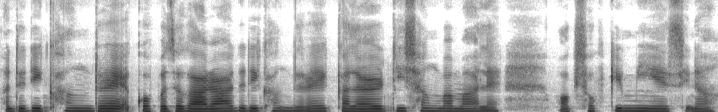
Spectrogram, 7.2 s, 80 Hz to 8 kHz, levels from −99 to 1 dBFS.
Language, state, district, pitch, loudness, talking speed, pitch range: Manipuri, Manipur, Imphal West, 175 Hz, -21 LUFS, 125 wpm, 170-180 Hz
